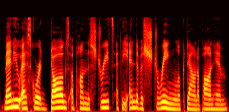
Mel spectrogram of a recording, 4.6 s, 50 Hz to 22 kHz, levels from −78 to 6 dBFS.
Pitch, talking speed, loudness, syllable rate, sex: 190 Hz, 220 wpm, -18 LUFS, 4.7 syllables/s, female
